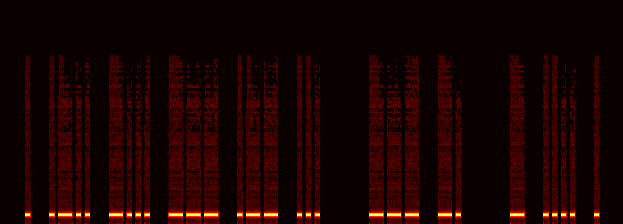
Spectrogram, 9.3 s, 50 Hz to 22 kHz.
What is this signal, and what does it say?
Morse code, heard as a keyed tone, about 18 wpm, spaced as for 15 wpm, 1000 Hz. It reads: ELBOWS ON THE
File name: qotdfiles / 15wpm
